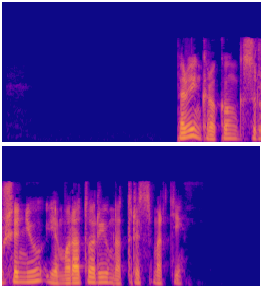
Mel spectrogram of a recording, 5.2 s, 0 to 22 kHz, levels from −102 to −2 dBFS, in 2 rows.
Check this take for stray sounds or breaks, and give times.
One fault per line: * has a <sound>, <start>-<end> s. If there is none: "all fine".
all fine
